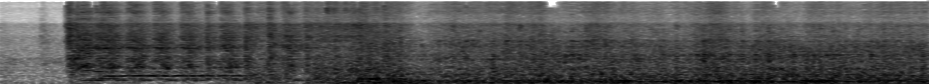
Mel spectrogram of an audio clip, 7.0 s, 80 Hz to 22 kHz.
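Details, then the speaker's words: Kubota F3680 4x4 72-inch diesel mower, after running out of fuel during weak-battery cranking and bleeding all four injection lines: engine catches cleanly on first crank and settles into a steady, even idle with no knocks or misses; normal idle. "well that's a good"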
